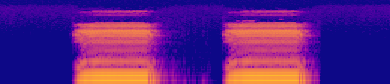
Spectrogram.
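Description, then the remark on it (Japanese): A telephone rings twice, each ring a steady, buzzy electronic tone lasting about half a second, separated by a short pause. No voices are heard. “お、また電話だ。”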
